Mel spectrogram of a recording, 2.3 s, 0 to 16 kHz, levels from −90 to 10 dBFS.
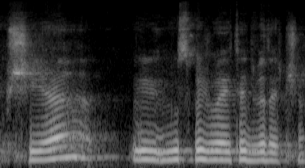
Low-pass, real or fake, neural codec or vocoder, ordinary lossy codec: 14.4 kHz; real; none; Opus, 24 kbps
